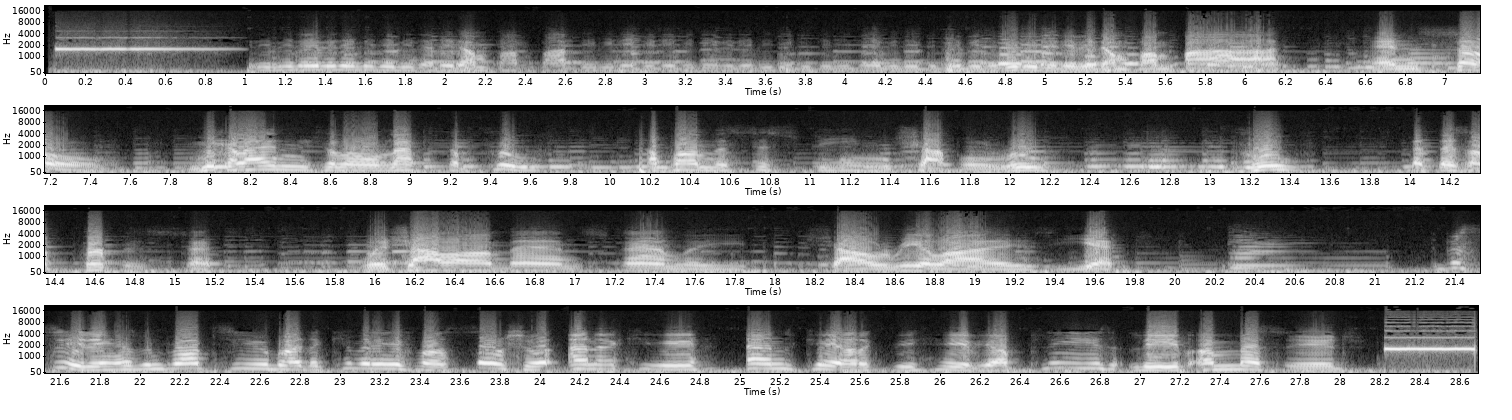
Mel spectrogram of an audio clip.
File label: Phone Msg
